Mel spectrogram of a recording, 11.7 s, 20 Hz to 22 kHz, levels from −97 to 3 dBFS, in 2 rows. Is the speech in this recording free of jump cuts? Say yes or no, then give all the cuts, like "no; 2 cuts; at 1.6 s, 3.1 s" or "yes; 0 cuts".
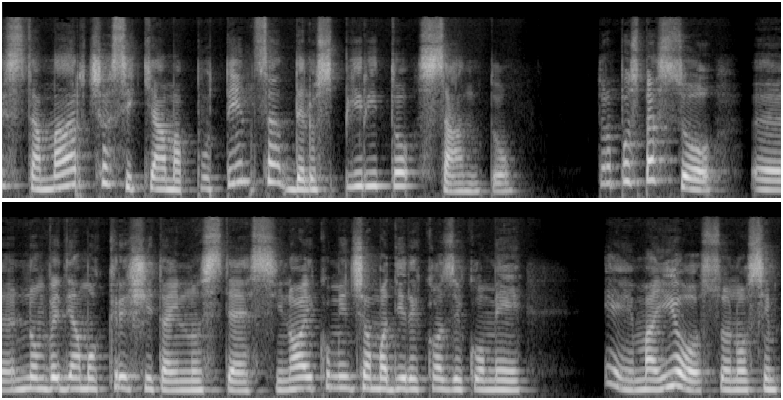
yes; 0 cuts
